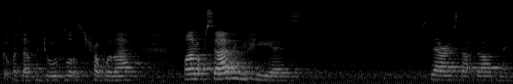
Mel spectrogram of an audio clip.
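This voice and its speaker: A woman acting a dramatic screen monologue as a bitter, wounded working-class woman, confessional and halting, with weighted pauses. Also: medium pitch, fairly bright tone, lightly acted. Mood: reflective, weary. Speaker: actor performing a monologue. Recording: roomy echo with light background noise.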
